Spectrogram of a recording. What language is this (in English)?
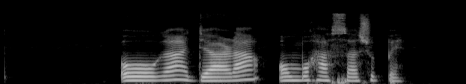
Guarani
